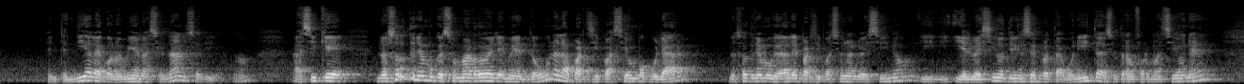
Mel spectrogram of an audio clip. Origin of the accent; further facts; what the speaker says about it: Tostado, Santa Fe, Argentina; porque yo soy de Tostado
